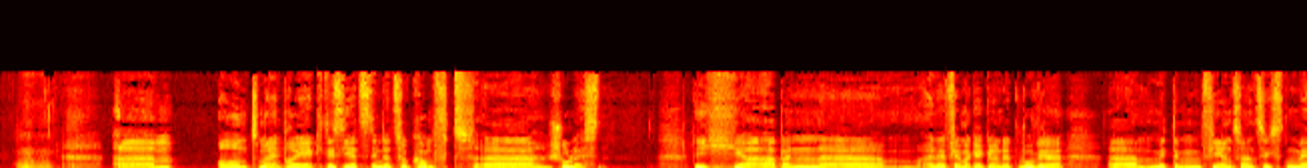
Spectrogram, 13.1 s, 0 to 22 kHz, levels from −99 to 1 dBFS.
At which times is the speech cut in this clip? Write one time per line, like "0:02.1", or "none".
0:02.0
